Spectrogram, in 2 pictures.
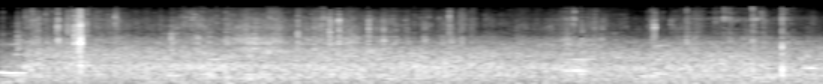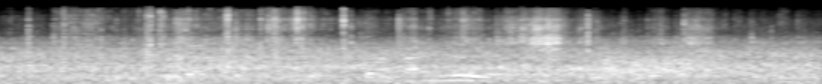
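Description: Steady outdoor background hiss with scattered sharp clicks, the loudest about half a second in, and faint, indistinct voices.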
